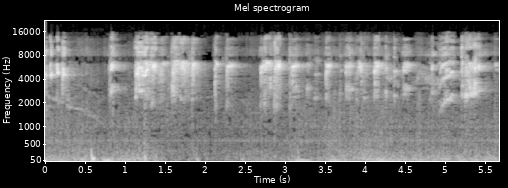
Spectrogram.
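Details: Lovebirds (African lovebirds) chatter in a loud, busy stream of shrill, high chirps and squeaks, several birds overlapping in quick bursts with barely a pause; described as happy chirping.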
